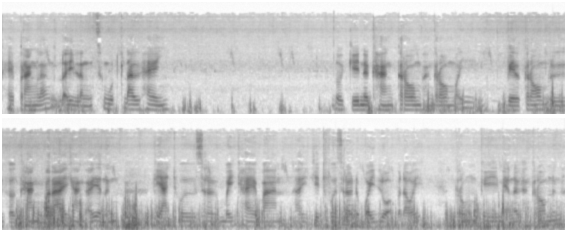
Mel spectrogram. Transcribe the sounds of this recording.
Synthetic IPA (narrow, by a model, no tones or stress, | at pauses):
kʰaɛpraŋlaəŋɗəjlɨŋsŋuət̪̚kəɗawhaɛɲ | ɗoːc̚keːnɨwkʰaːŋkrɑːmkʰaːŋkrɑːmʔəjʋɛːlkrɑːmrɨːkɑːkʰaːŋɓa̰ːɾaːjkʰaːŋʔə̰jhanɨŋkeːʔaːc̚t̪ʰʋəːsrəwɓəjkʰaɛɓaːnhaəjkeːt̪ʰʋəːsrəwɗaɓəjlʊ̆əʔpə̆ɗaːj | kromkeːnɛ̆əʔnɨwkʰaːŋkrɑːmnɨŋ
